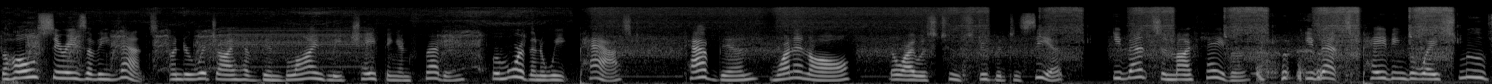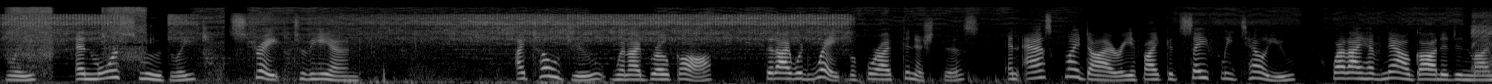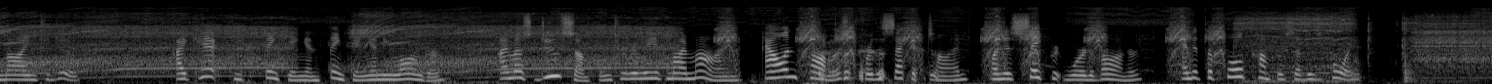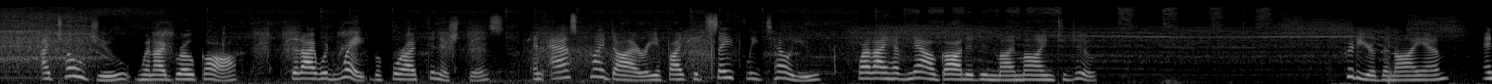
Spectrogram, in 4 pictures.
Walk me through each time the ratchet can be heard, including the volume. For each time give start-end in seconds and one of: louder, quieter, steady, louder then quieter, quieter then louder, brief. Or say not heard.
14.8-23.5 quieter then louder.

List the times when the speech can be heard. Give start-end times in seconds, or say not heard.
0.0-6.3, 6.9-18.6, 20.1-30.6, 31.6-43.5, 45.1-55.8, 58.2-59.6.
